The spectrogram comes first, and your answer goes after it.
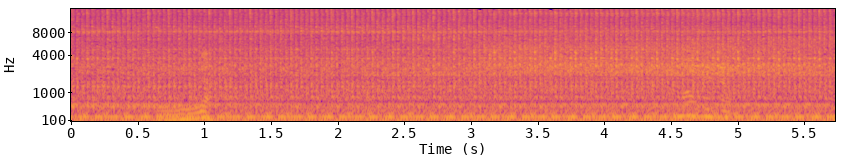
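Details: Toyota Hiace 3.0 diesel with strong engine vibration and check engine light; dirty, rusty diesel drained from tank and replaced with fresh fuel. Steady, even diesel clatter at constant idle with no stumbles, vibration now gone; normal idle.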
